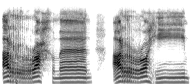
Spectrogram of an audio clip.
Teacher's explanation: আর রহমান একটা রটা কাঁপতে থাকে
